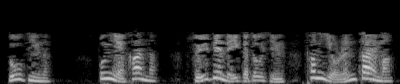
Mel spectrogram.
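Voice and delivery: high, loud searching calls; desperate calling. Acted. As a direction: call for anyone at all.

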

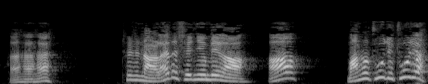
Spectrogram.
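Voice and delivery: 观众愤怒地高声轰人; 又高又响地呵斥; 大声叫嚷. A narrator's reading. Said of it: "便大声叫了起来". (扯着嗓门往外赶人)

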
